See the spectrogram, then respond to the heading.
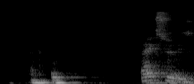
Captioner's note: portfolio thuds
